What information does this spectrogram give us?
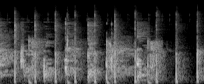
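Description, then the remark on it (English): Three people clap together for a couple of seconds as a genuine round of applause, not an added effect, their sharp hand claps overlapping in an uneven patter with no voices. “Now, there's only three of us here, but I think a round of applause for Bob.”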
